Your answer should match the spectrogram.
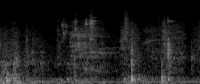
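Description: A few light knocks and clinks, about three, from things being handled and moved on storage shelves, over a steady low hum.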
